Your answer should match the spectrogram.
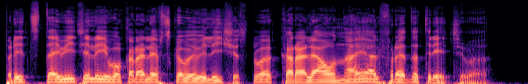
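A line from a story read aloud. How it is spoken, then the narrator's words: Old man's loud announcement. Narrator (Russian): старичок громко возвестил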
